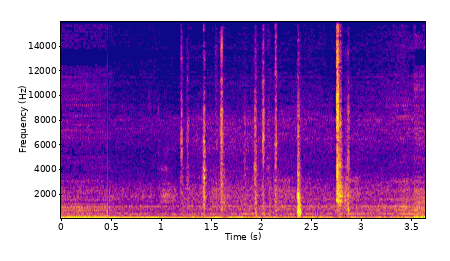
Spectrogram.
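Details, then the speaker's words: VW New Beetle Turbo, engine off: a low steady buzz from the large fan relay stuck closed, keeping the turbo electric water pump running and draining the battery; the buzz stops when battery power is pulled. "you hear that buzzing okay that is a relay that has not released"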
